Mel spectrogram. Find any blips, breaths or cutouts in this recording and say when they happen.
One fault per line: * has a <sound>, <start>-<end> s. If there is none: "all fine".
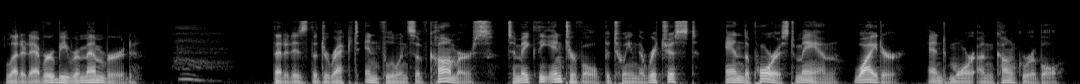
* has a sigh, 1.7-2.4 s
